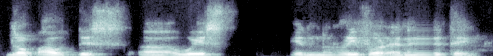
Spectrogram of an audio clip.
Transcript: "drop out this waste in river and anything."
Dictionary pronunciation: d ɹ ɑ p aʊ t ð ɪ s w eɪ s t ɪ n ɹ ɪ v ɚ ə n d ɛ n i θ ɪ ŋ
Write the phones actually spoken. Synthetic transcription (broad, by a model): d ɹ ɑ p aʊ t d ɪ s w eɪ s t ɪ n ɹ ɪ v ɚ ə n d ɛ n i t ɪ ŋ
